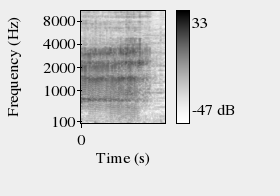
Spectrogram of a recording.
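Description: A long, loud, rasping burp from a man just after drinking beer, close up, fading out at the end.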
